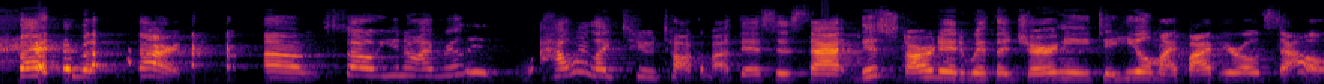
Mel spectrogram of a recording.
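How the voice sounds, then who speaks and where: With music in the background, a woman speaks at a high pitch and a moderate pace. Her intonation is lively and her loudness swings widely. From Arlington, Virginia, US (Caribbean family). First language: Spanish. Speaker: visual artist. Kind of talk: interview conversation. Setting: live video stream.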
